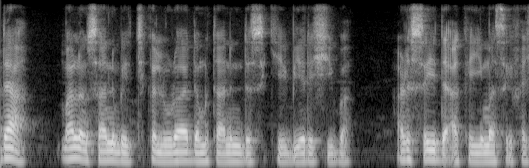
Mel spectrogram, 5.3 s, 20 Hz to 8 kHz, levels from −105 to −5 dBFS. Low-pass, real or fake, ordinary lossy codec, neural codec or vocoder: 7.2 kHz; real; none; none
